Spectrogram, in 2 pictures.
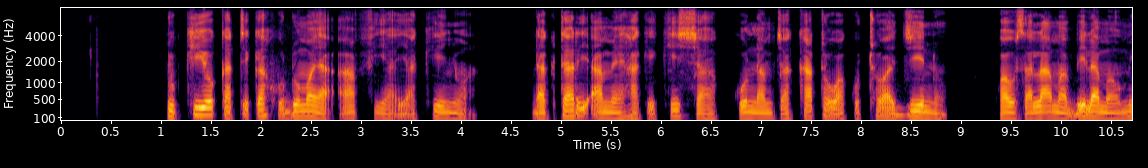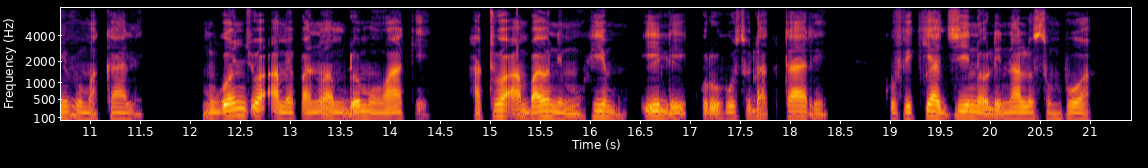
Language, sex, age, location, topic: Swahili, male, 18-24, Wajir, health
